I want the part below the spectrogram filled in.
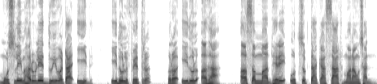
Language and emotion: Nepali, neutral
